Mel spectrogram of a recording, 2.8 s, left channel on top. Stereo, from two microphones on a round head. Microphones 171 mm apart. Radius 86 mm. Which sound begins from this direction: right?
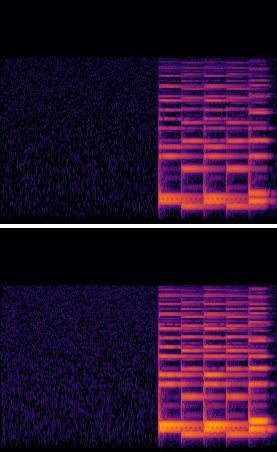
A ringtone, at 1.6 s.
